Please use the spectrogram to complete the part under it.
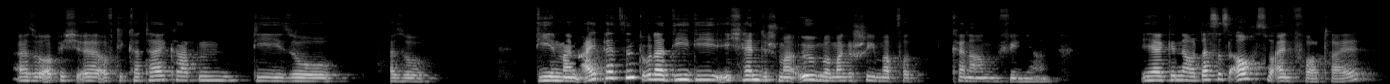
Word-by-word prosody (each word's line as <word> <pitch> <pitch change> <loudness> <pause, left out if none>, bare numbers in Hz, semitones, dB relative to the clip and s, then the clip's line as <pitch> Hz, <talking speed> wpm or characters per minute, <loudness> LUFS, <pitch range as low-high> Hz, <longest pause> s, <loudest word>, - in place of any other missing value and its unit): Also, 175 0 -1
ob 170 +2 -2
ich, 185 0 -6
äh, 175 0 0
auf 165 0 -4
die 180 - -11
Karteikarten, 190 0 -4
die 170 -2 -4
so 150 -1 -2 0.4
also 145 -2 -6 1.0
die 185 +1 +3
in 180 - +5
meinem 165 -1 +4
iPad 295 +4 +4
sind? 320 +1 +5
Oder 230 +1 +7
die, 225 0 +3
die 215 -1 0
ich - - -5
händisch 210 -2 +2
ma 165 -1 +1
irgendwann 195 -5 +3
mal 175 0 +1
geschrieben 175 -1 -5
habe, 155 0 -3
vor 155 -1 -12 0.3
keine 165 -3 -3
Ahnung 150 0 -3
wie 150 - -16
vielen 145 -1 -6
Jahren? 70 - -12 0.8
Ja, 195 +1 +2
genau. 195 -1 -1
Das 210 +3 +1
ist 240 - -3
auch 245 +2 +5
so 255 - -5
ein 165 -1 -1
Vorteil. 145 - -7
180 Hz, 170 wpm, -21 LUFS, 155-205 Hz, 1.0 s, Oder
